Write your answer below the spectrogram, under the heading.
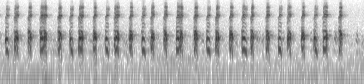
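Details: A female chukar partridge, used as a hunting decoy, gives a fast, steady run of harsh clucking chuck notes, about five or six a second, with nothing else audible.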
